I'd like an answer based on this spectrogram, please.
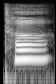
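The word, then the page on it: te: tone 2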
